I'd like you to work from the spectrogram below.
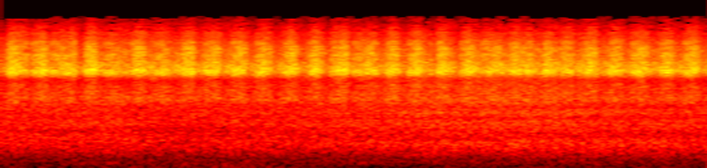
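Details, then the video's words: Greek island beach by the Adriatic in the heat, cicadas giving a steady high rasping drone that throbs in quick regular pulses, with gentle ocean waves washing over the sand beneath. "Cicadas by the Sea - Ocean Waves & Cicada Sounds"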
